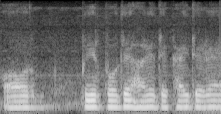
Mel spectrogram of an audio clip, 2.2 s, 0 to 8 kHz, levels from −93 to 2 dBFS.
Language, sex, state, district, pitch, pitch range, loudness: Hindi, male, Bihar, Katihar, 125 Hz, 120-125 Hz, -15 LUFS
